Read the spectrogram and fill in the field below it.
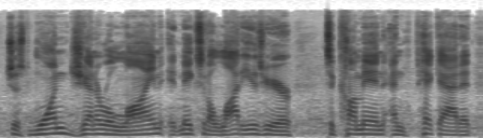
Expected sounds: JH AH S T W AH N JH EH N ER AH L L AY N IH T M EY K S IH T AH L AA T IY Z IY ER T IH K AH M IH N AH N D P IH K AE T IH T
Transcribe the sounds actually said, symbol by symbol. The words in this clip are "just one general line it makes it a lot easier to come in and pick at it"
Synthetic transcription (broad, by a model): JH AH S T W AH N JH EH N ER L L AY N IH T M EY K S IH T AH L AA T IY Z IY ER T IH K AH M IH N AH N P IH K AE T IH T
